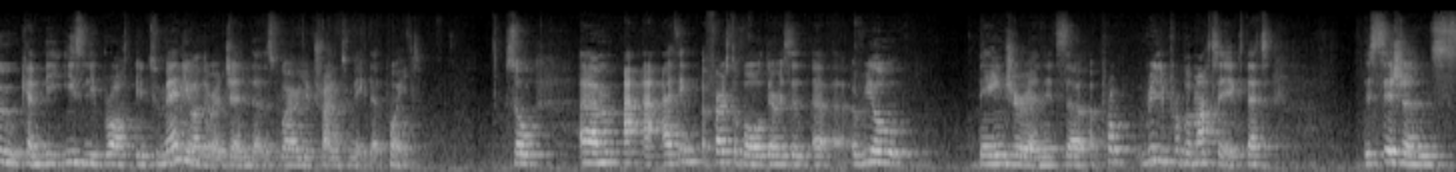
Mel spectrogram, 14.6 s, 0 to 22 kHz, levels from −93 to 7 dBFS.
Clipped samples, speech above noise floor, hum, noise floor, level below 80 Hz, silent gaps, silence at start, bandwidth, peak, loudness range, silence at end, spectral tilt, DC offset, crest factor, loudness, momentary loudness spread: under 0.1%; 23 dB; none; -49 dBFS; -60 dBFS; none; 0 s; 16 kHz; -6 dBFS; 5 LU; 0 s; -4.5 dB/octave; under 0.1%; 22 dB; -27 LUFS; 10 LU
